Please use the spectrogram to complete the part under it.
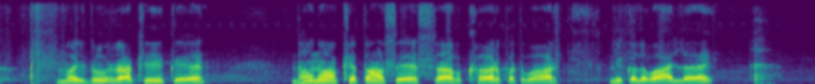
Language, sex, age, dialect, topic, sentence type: Maithili, male, 56-60, Angika, agriculture, statement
